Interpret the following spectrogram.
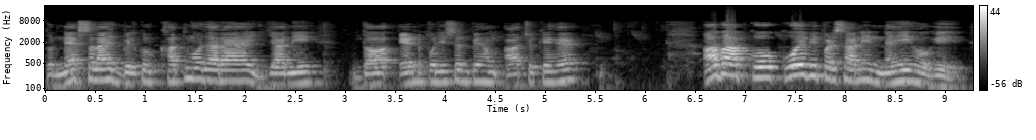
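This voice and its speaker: A man teaching English pronunciation from slides, saying example words slowly and repeating them. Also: on the high side, lively intonation, bright, forceful tone, reverberant. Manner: slow, drawn-out repetition of example words. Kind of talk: slide-based lesson.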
